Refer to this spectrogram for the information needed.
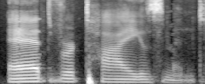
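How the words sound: It is said with an American pronunciation. "pronúncia americana"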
